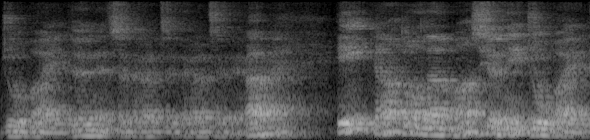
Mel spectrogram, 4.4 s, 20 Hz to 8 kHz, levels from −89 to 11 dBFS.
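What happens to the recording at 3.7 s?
Nothing goes wrong at 3.7 s: the speech carries on intact through that moment, with only the ordinary band limit of the G.722 call path, which leaves nothing above 8 kHz.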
